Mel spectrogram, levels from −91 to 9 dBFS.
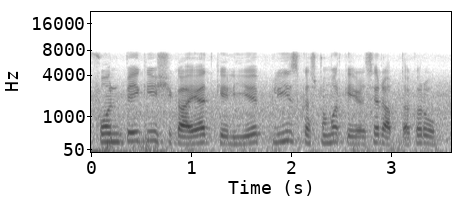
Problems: constant background noise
